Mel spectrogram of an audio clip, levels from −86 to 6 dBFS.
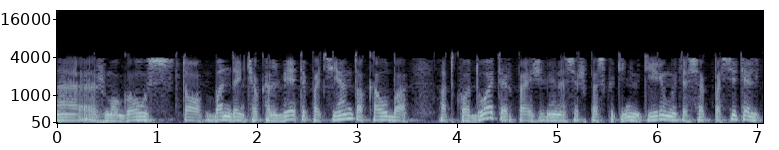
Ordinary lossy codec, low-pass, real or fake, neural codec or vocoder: AAC, 16 kbps; 7.2 kHz; real; none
